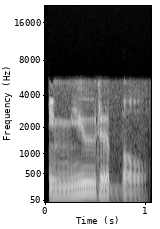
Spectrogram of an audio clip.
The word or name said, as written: immutable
